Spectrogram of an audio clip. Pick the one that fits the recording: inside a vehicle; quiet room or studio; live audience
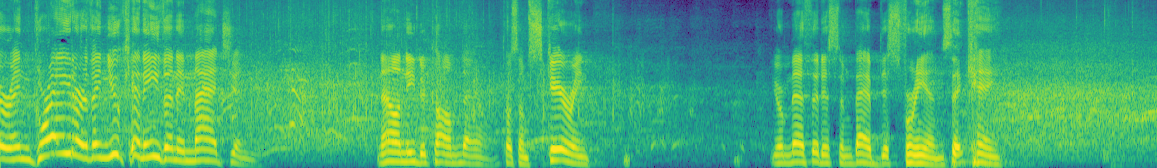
live audience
